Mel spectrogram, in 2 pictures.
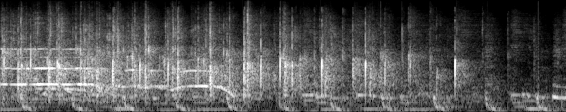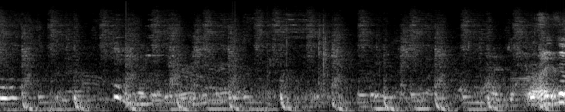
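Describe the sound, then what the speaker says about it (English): Audience applause at a sustainable cocktail championship event, dense clapping with cheering at first that thins into scattered claps and shuffling. "Big round of applause for her as well."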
